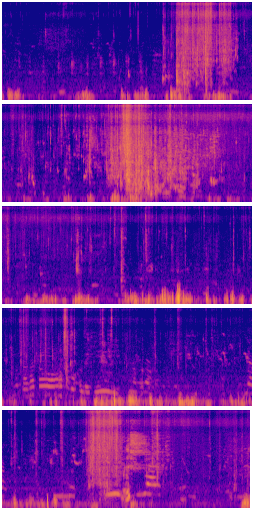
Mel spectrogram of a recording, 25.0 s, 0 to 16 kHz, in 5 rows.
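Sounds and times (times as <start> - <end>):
water splashing and sloshing: 2.4 - 17.3, 21.6 - 24.9.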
